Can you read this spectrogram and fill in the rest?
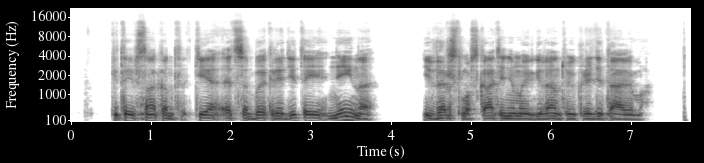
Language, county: Lithuanian, Kaunas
